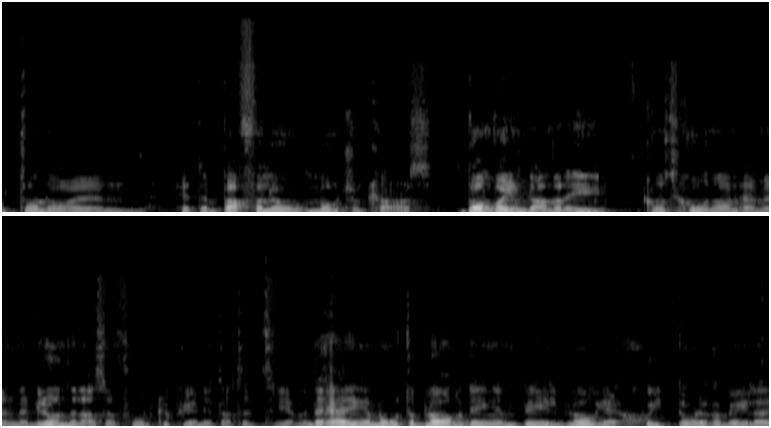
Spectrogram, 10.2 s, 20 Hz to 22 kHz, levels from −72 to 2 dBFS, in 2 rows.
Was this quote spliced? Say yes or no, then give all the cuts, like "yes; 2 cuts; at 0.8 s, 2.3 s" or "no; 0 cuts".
no; 0 cuts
